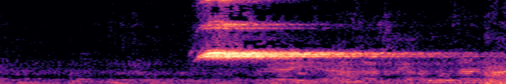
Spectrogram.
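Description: A whistle blows sharply in a large echoing hall.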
